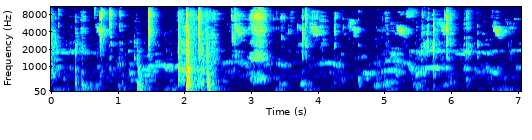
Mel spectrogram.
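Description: Close-up mukbang eating sounds: wet chewing and lip smacking of steamed mussels and rice, with clicks of mussel shells handled by hand, loudest about two seconds in.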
